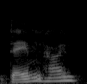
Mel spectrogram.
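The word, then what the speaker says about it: Daemonheim: much about the stuff in there is a dame Haim and that's how it's pronounced hmm well that's all essentially just the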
